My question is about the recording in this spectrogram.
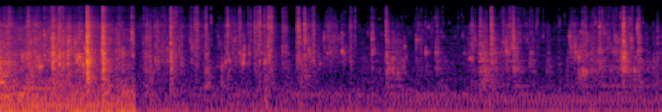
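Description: Fresh bamboo shoot being peeled by hand over a metal bowl: irregular wet cracks, snaps and tearing as the sheath layers are pulled off. A low hum in the background stops about a second and a half in.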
